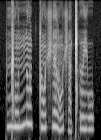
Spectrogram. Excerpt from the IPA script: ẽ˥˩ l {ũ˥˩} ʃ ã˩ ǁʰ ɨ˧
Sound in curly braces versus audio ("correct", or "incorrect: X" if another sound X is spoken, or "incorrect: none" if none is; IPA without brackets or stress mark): correct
